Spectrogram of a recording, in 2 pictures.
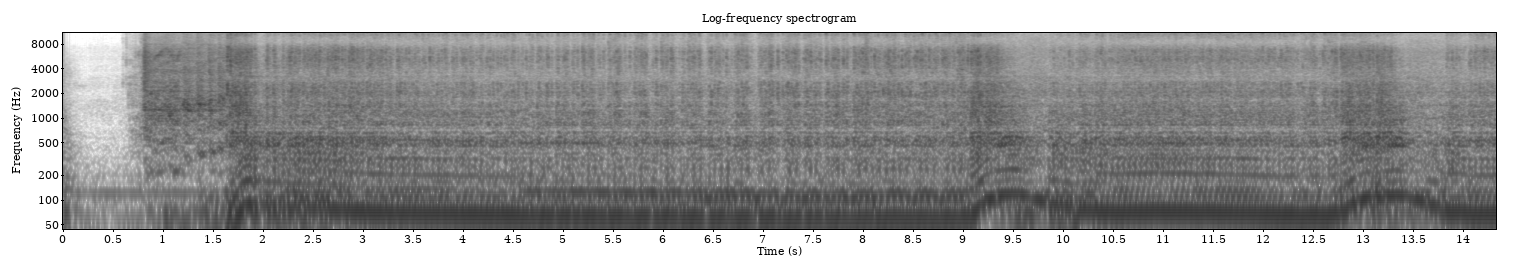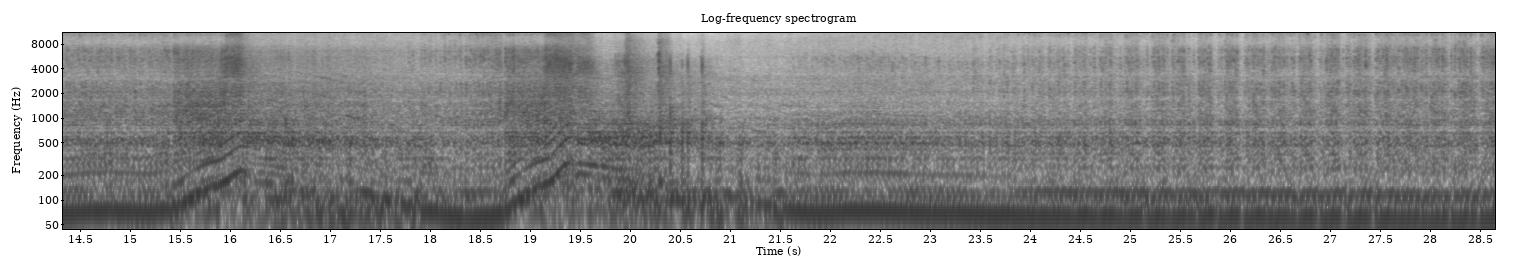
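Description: Supercharged 6.2-litre LT4 V8 of a 2016 Corvette Z06, built by LMR to stage 2 with an upgraded cam, ported blower and long-tube headers. It fires up and settles into a steady deep idle through the exhaust. Four quick throttle blips come in the middle, each rising and falling back to idle.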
